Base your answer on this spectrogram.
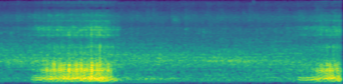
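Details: Male snoring: a low, rumbling inhaled snore lasting about a second, then quiet, then the start of another. Someone reportedly put water in his mouth while he slept.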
